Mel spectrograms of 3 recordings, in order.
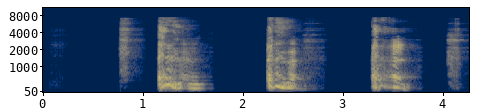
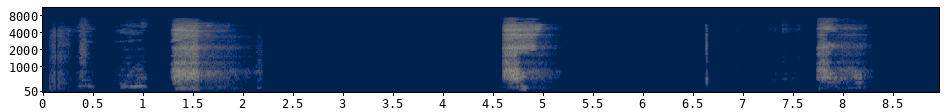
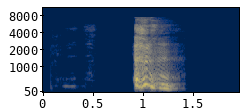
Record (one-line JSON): {"three_cough_length": "4.3 s", "three_cough_amplitude": 26315, "three_cough_signal_mean_std_ratio": 0.4, "exhalation_length": "9.0 s", "exhalation_amplitude": 3697, "exhalation_signal_mean_std_ratio": 0.27, "cough_length": "2.0 s", "cough_amplitude": 24300, "cough_signal_mean_std_ratio": 0.32, "survey_phase": "beta (2021-08-13 to 2022-03-07)", "age": "45-64", "gender": "Male", "wearing_mask": "No", "symptom_none": true, "smoker_status": "Ex-smoker", "respiratory_condition_asthma": false, "respiratory_condition_other": false, "recruitment_source": "REACT", "submission_delay": "1 day", "covid_test_result": "Negative", "covid_test_method": "RT-qPCR", "influenza_a_test_result": "Negative", "influenza_b_test_result": "Negative"}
